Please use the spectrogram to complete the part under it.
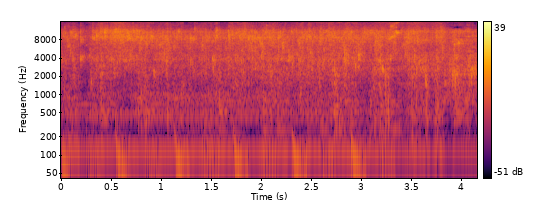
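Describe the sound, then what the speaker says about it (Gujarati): Pigeon peas (toor) sauté in hot oil for Gujarati undhiyu, a loud, dense sizzle and crackle from close by with a steady low rumble underneath, constant for the whole stretch. "તો ચલો સાતળીએ. સૌ પ્રથમ આપણે તુવેર નાખીશું"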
